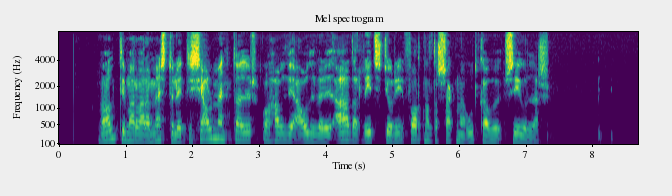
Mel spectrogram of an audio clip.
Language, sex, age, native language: Icelandic, male, 40-49, Icelandic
